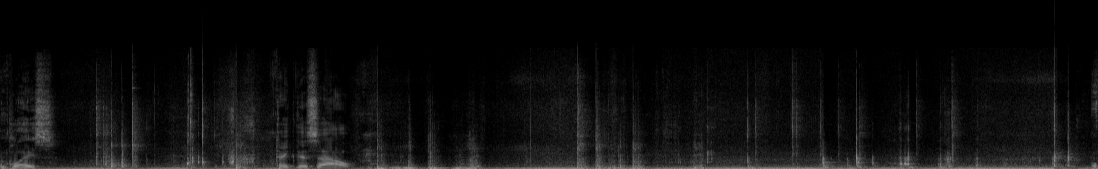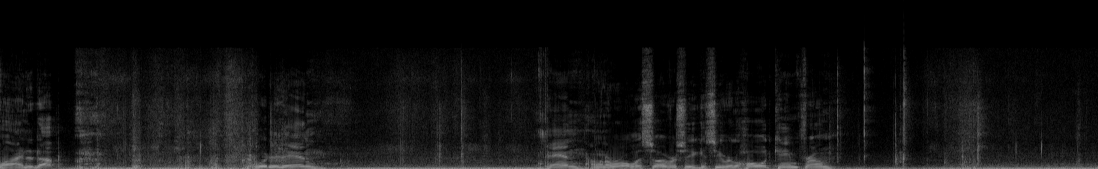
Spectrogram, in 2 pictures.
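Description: Metal parts of a rifle click and clack as a man handles them.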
